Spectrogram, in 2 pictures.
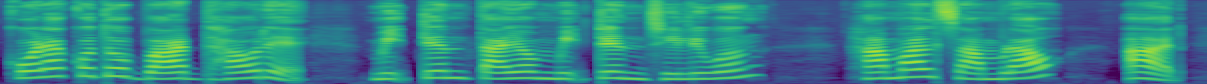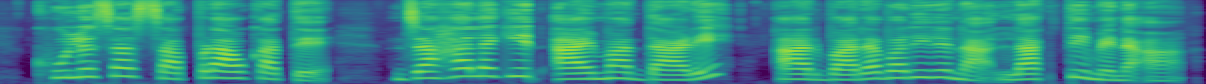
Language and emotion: Santali, neutral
